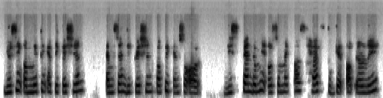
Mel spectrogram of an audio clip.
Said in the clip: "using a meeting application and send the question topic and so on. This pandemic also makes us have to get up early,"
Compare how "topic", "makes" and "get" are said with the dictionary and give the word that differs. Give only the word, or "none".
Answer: makes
